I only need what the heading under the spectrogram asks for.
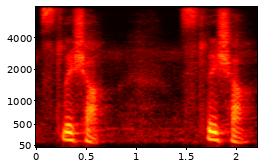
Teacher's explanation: শ্লেষা আমরা লিখেছি তালব্য স দিয়ে, বলছি আমরা দন্ত স দিয়ে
